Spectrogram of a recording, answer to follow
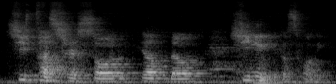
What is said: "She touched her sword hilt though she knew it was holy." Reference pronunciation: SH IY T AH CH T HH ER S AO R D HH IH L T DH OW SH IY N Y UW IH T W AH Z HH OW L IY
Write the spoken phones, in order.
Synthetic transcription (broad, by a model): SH IY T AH S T HH ER S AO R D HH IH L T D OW SH IY N Y UW IH T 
